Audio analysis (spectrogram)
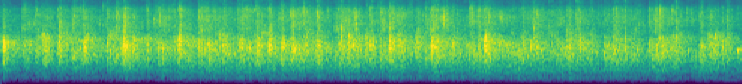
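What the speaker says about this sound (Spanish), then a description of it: "Un aplauso al Señor." Steady applause from a church congregation honoring the Lord during a teaching on Saint Philip, a dense, even wash of clapping lasting throughout at moderate distance.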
